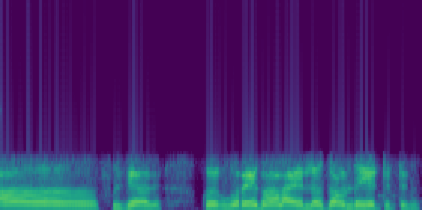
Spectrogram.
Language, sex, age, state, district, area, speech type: Malayalam, female, 45-60, Kerala, Thiruvananthapuram, urban, conversation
